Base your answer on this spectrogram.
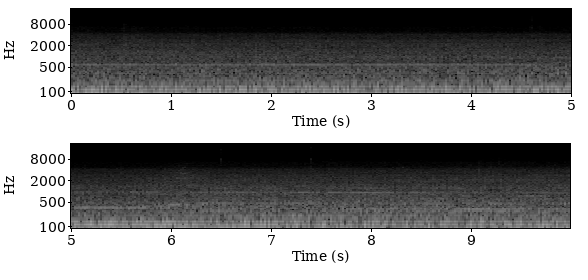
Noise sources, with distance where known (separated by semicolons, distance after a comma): engine of unclear size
